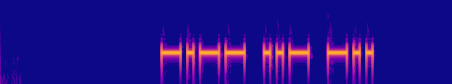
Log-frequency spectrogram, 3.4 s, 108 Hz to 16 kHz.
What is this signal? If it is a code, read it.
Morse code, heard as a keyed tone, about 25 wpm, 700 Hz. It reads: YUD
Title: USA Call Sign Postfixes - 3 Letters 25wpm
